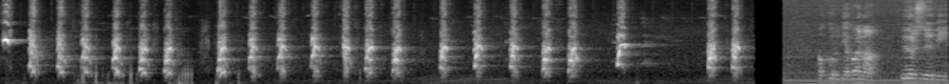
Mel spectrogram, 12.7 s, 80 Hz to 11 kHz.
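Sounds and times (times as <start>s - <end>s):
tied-up dog barking: 0.1s - 10.1s
speech: 11.4s - 12.6s.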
